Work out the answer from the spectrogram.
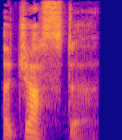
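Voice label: "adjuster", British English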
